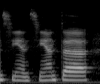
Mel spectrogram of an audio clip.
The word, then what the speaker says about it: Cenicienta: In Japanese, that's the pronunciation, Cenicienta.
